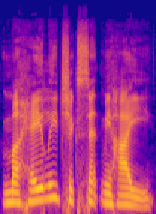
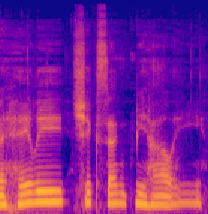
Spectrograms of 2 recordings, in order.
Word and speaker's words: Mihaly Csikszentmihalyi: That is a tough one to pronounce. It's Mihaly Csikszentmihalyi, Oh. and he came up with the term flow state. Mihaly Csikszentmihalyi.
